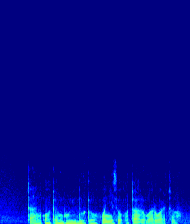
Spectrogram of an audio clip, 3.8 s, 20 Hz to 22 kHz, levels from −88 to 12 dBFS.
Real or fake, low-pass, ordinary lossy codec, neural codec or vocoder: fake; 7.2 kHz; none; codec, 16 kHz, 2 kbps, FunCodec, trained on Chinese and English, 25 frames a second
